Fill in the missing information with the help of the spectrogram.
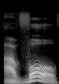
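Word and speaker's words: avô: Now, avó, for grandfather, is pronounced avó, utilizing an open O sound, sounding much more like aw.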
